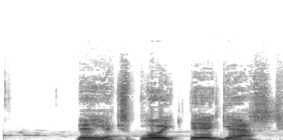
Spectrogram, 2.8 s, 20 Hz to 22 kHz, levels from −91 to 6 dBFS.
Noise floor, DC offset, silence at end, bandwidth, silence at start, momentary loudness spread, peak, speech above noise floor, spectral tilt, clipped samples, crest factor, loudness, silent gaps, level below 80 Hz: -54 dBFS; under 0.1%; 0.05 s; 11 kHz; 0.75 s; 10 LU; 0 dBFS; 39 dB; -5 dB/octave; under 0.1%; 16 dB; -15 LUFS; none; -56 dBFS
